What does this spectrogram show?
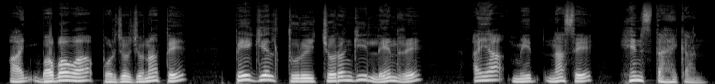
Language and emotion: Santali, neutral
